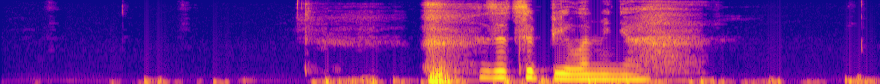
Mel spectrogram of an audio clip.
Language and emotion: Russian, sad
